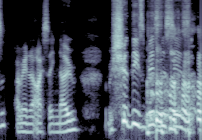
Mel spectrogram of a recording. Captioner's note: laughs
